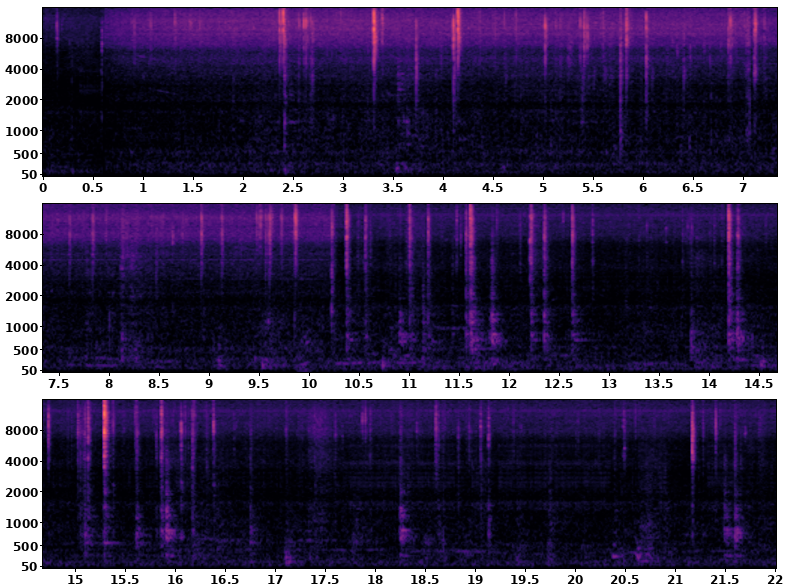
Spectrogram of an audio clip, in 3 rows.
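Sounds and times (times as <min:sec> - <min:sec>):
wood crackling in a stove: 0:00.0 - 0:22.0.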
